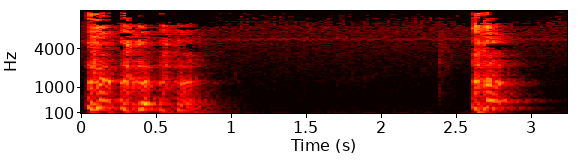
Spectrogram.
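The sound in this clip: A voice imitates the small, dry coughs and gagging that come before throwing up: a short run of throaty bursts, a pause of silence, then one more sharp cough.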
